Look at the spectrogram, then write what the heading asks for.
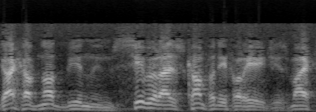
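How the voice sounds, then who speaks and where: An actor playing a courteous, weary older man in a radio drama, husky, speaking formally and haltingly. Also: lowish voice, expressive. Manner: halting, formal, self-deprecating. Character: courteous, weary old male family friend and traveler. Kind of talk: old-time radio drama acting. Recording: tinny, band-limited old radio recording.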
